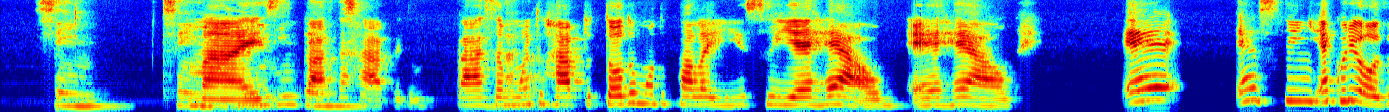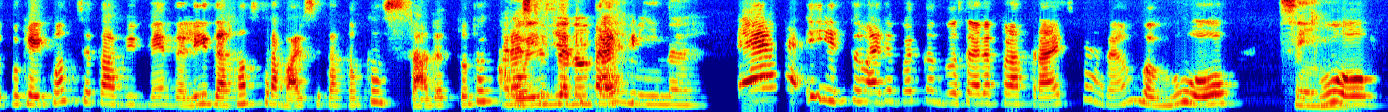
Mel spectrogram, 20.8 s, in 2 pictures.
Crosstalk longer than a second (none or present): present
